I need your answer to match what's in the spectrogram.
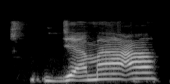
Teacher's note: देखिए जमा जिम में चे की आवाज ना है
